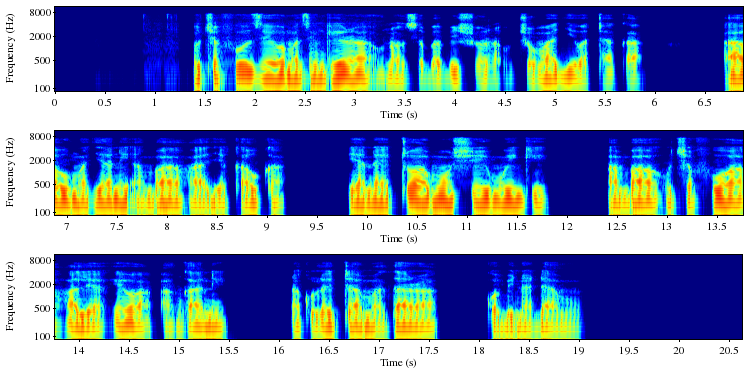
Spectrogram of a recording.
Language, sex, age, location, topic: Swahili, male, 25-35, Dar es Salaam, health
